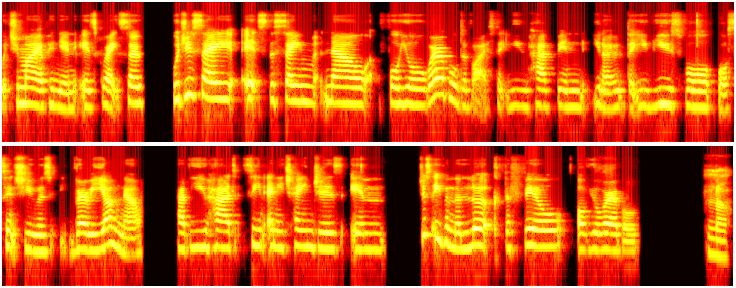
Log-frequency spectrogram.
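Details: Adult woman speaking, brief reply from a second voice at the end; normal speech.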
